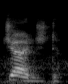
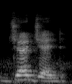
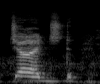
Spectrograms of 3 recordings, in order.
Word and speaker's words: judged: is not excuse me the E is not pronounced it's silent it's just there to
